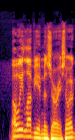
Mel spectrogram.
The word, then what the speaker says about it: Missouri: Let's say hi to Jack is in Missouri. Now, some people say Missouri, some people say Missouri. Anyway, well, how do you say it, Jack? – Missouri.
